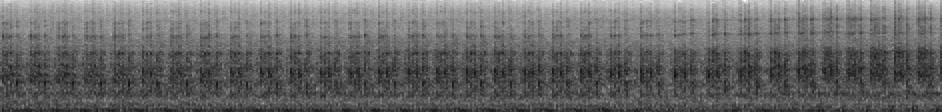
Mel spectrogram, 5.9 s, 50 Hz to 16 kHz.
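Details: 1997 Ford F-250 XL 7.3L PowerStroke turbo diesel, cold start at 65 degrees: fast uneven clatter over a lumpy idle that never settles; running rough from bad injectors.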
